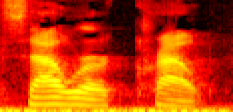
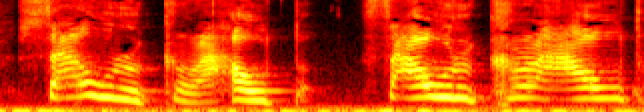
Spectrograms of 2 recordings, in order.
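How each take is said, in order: First: Said in the usual way. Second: Put-on loud, high foreign-accent "Sauerkraut"; hammed-up accented shout, right in the face; spitting accented man. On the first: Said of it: "And I'm like". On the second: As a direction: spit out the word in a mock heavy accent. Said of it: "he's, like, spitting into my mouth".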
